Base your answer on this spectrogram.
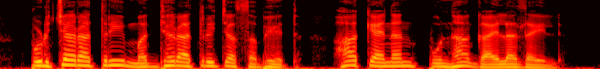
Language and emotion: Marathi, neutral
